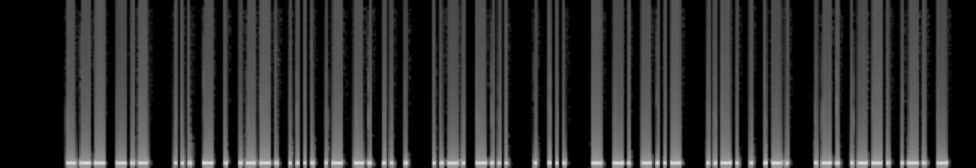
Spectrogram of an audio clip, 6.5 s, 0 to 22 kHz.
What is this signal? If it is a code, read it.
Morse code, heard as a keyed tone, about 53 wpm, 700 Hz. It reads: OK STEPHANIE FB ES TNX FER RPRT
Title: Practice QSO - Exchange 2 - Info - 50wpm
